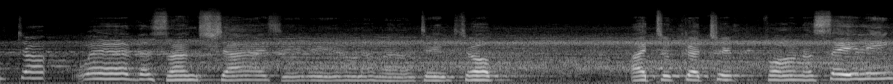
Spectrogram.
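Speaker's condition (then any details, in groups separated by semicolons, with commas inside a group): No condition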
